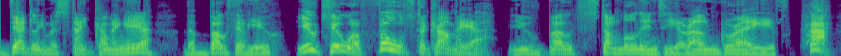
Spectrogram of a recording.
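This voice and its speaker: A man voicing an arrogant, cruel dark wizard villain in a video game, taunting his opponents with theatrical scorn. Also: mid-range voice, animated, measured pace, gravelly, few pauses, breathy edge, no echo, studio quality, heavily acted. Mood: menacing taunting. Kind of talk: video game combat voice lines.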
